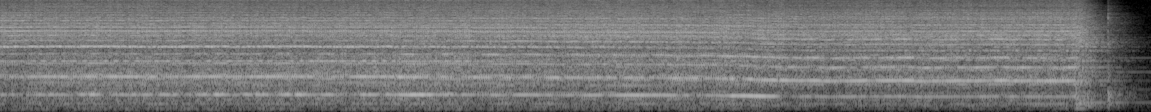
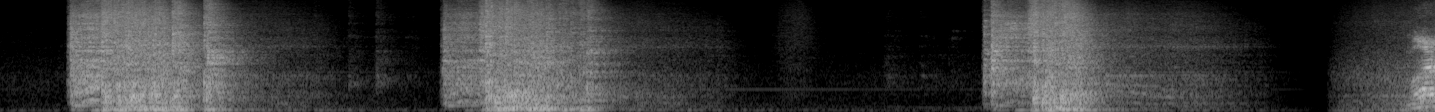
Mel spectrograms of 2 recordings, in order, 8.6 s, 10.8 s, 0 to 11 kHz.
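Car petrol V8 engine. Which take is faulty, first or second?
second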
